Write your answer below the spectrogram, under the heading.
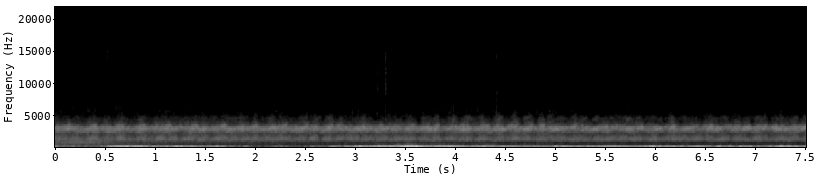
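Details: Summer-night frog choir beside a country road, a constant high-pitched trilling drone running unbroken, with deep irregular rumbles rising around the middle and fading toward the end.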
